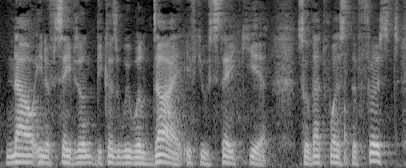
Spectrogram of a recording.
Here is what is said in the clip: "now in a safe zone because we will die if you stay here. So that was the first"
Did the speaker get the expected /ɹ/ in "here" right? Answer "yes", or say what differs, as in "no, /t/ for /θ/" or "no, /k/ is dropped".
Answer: yes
